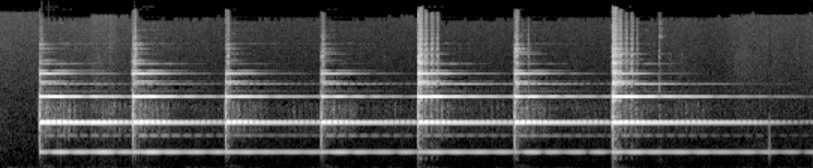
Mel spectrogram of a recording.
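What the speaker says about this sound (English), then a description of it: "So we end by ringing the bell of invincibility." Meditation bell struck seven times at the close of a talk, each strike a clear sustained ring with long overlapping decay, spaced about a second or more apart, loud and close.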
